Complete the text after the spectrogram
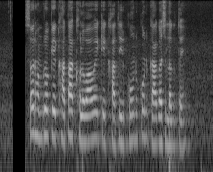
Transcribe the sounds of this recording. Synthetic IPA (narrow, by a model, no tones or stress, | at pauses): səɾɦəmɾõkekʰaːt̪akʰəlwaːʋekekʰaːt̪iɾkɔːnkoːnkaːɡəd͡ʒləɡt̪ɛ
